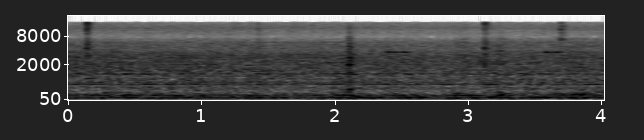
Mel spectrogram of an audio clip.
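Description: Steady low hum of an idling semi-truck diesel engine, with a few light clicks as the fuel nozzle is handled at the truck's tank.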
